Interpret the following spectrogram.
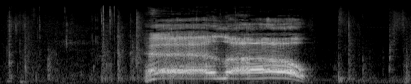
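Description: A person's voice holding one long, steady vowel sound for about a second and a half, starting about halfway in.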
